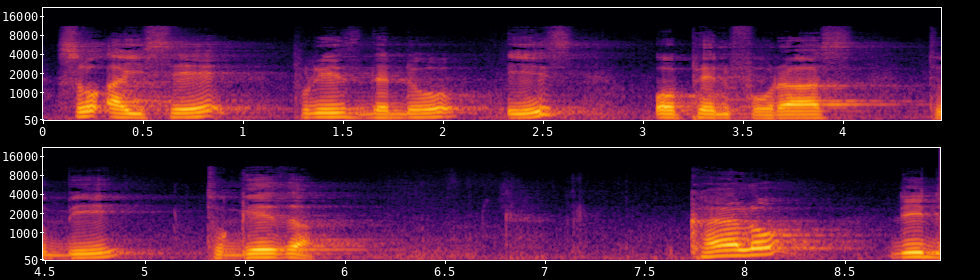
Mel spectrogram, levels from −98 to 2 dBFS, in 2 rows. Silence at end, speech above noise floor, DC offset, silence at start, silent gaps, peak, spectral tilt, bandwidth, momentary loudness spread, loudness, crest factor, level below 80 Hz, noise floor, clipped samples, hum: 0 s; 33 dB; under 0.1%; 0.1 s; none; -2 dBFS; -8 dB/octave; 9.8 kHz; 17 LU; -18 LUFS; 18 dB; -56 dBFS; -50 dBFS; under 0.1%; none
